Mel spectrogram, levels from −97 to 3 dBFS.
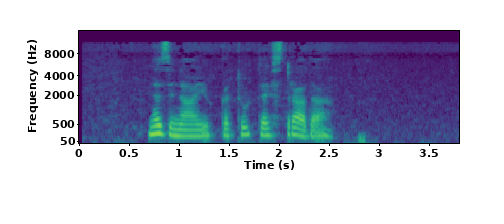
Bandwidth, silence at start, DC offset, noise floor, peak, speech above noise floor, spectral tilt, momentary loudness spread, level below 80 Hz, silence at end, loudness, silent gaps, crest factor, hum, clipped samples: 12 kHz; 0.7 s; under 0.1%; -65 dBFS; -8 dBFS; 40 dB; -6.5 dB/octave; 9 LU; -56 dBFS; 0.95 s; -26 LUFS; none; 20 dB; none; under 0.1%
